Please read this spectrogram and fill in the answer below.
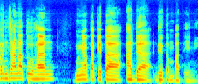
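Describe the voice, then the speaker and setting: A man with a Javanese accent speaks at a fairly high pitch with ordinary variation, in a dry, close sound with no echo. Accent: Javanese-accented Indonesian. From East Java, Surabaya. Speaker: pastor. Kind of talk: sermon. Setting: church.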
